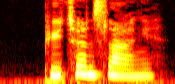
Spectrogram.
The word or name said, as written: pytonslange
